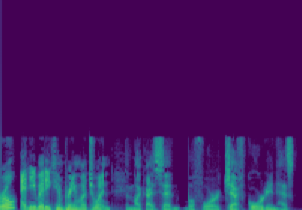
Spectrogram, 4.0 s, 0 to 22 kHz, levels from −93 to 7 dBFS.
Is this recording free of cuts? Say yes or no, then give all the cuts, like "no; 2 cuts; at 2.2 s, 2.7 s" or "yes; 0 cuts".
no; 1 cut; at 1.7 s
